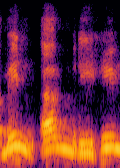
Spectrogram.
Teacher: را کے نیچے زیر ہے باریک ہوگی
